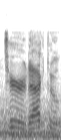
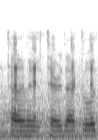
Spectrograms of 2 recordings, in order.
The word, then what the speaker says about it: pterodactyl: can't you hear a pterodactyl go to the bathroom oh boy cuz the p is silent yes the P pterodactyl pterodactyl is technically not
